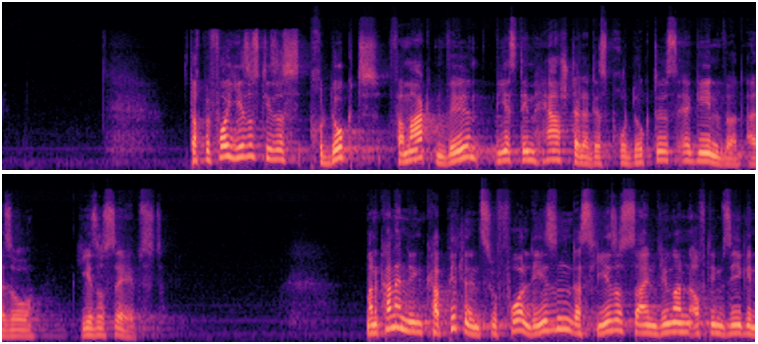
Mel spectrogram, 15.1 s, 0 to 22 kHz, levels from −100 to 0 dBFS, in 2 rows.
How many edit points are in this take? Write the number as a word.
one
